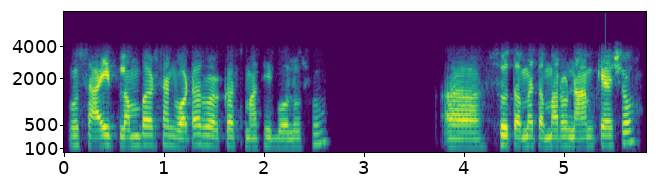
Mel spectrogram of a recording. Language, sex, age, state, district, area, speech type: Gujarati, male, 18-30, Gujarat, Anand, urban, conversation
